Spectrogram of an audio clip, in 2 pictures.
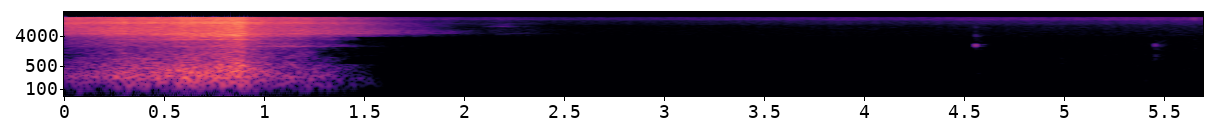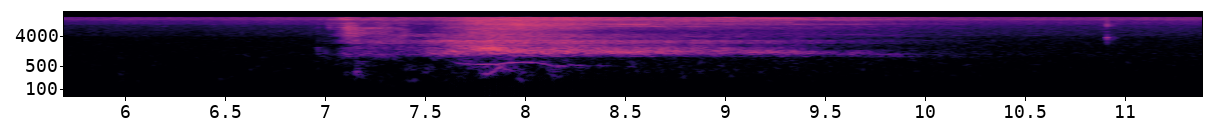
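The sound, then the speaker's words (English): Nasal breathing during an alternate-nostril exercise: a short, loud, airy breath at the start, then a long quiet gap, then a longer, softer exhale through the right nostril that slowly fades. “First we breathe in, then we breathe out the right nostril.”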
